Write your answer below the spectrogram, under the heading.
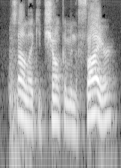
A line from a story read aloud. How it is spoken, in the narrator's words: Jem growled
